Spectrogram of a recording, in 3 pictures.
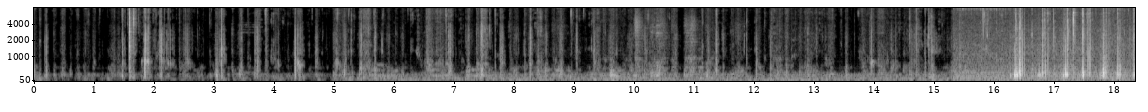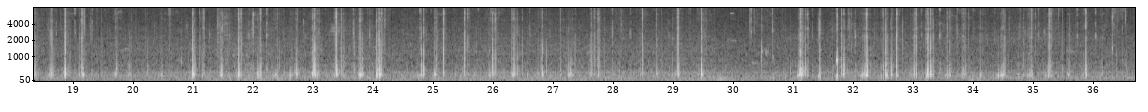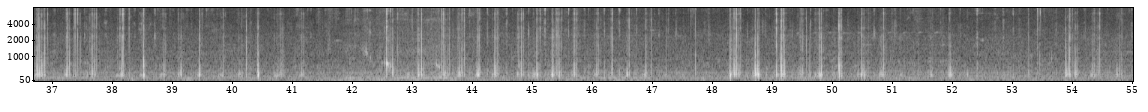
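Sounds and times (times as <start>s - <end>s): crunching stone: 0.0s - 29.7s, 30.3s - 55.0s
crunching biscuits: 0.0s - 55.0s
low steady hum: 0.0s - 55.0s.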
